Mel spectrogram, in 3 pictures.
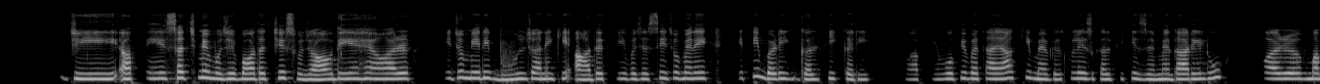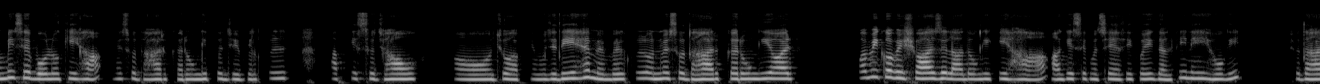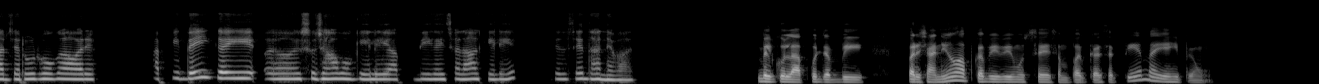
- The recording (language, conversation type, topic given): Hindi, advice, गलती की जिम्मेदारी लेकर माफी कैसे माँगूँ और सुधार कैसे करूँ?
- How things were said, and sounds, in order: "दी" said as "दाई"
